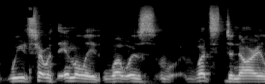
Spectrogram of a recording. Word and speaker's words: Dresner: Since you're talking about spirits, let's talk about Dresner, right? Is that the right way to say it? Dresner? – Oh, yeah.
